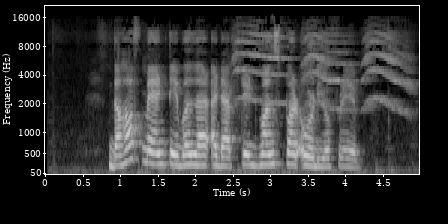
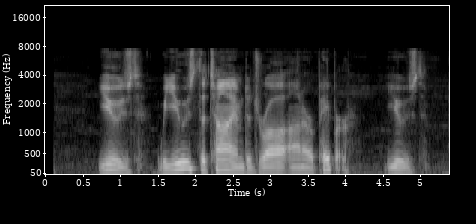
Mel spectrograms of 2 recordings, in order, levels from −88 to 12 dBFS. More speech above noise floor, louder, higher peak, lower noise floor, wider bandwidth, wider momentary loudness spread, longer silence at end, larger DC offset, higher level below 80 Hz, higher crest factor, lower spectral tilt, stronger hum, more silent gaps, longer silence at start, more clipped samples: about the same, 37 dB vs 39 dB; first, -15 LUFS vs -20 LUFS; about the same, -2 dBFS vs -2 dBFS; second, -52 dBFS vs -59 dBFS; first, 16.5 kHz vs 7.6 kHz; about the same, 13 LU vs 15 LU; second, 0.1 s vs 0.35 s; neither; about the same, -52 dBFS vs -48 dBFS; about the same, 14 dB vs 18 dB; second, -3 dB/octave vs -6 dB/octave; neither; neither; first, 0.85 s vs 0.7 s; neither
